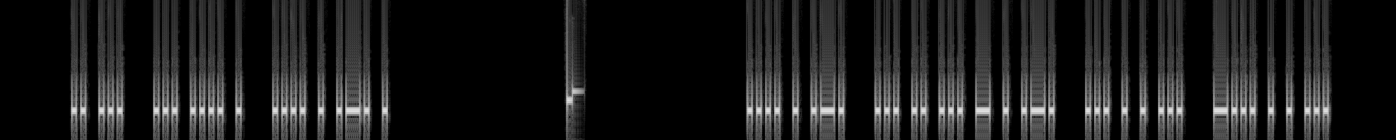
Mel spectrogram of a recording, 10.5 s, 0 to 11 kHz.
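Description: Rapid Morse code at 35 words per minute: a steady mid-pitched beep keyed in quick dits and dahs, two runs separated by a silent gap broken by one sharp click.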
